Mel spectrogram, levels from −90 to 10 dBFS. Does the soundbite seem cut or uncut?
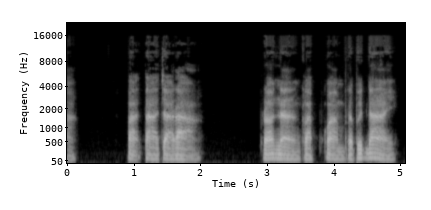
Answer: uncut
